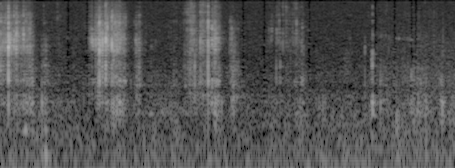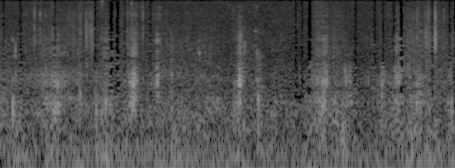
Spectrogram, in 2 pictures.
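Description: Crunchy chewing of a mouthful of crisp lettuce wrap, close to the microphone. Loud crunches come about once a second in the first two seconds, then quieter chewing with scattered small crunches.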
